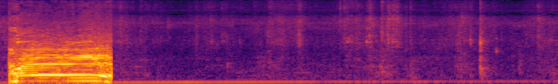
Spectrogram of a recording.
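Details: Cattle grazing on a plantation at Sigeudok Hill, Lamteuba, well fed with plenty of food; one loud, steady harmonic moo lasting under a second, then quiet background with faint rustling and small knocks.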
